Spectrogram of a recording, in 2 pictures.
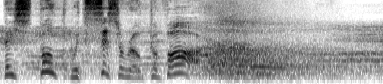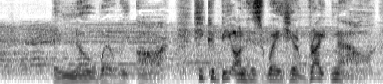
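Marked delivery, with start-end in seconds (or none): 0.0-2.0 high-pitched, urgent protest; alarmed outburst. Acted. Follower confronting the lady's defender over a betrayal, alarmed. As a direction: burst out with it, voice raised high in alarm.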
